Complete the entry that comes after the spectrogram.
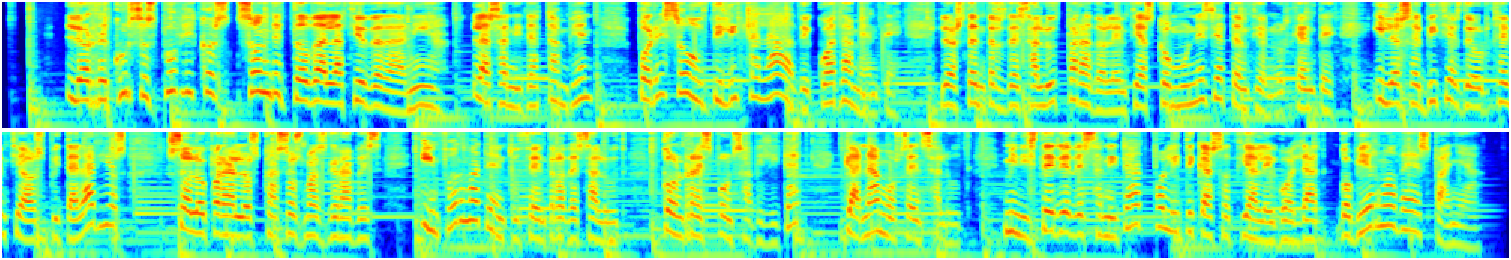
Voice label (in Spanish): SANIDAD RADIO CAST; campanas; serviciosSanitarios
